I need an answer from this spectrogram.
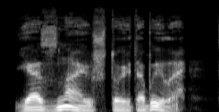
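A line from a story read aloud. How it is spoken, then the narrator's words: Plain. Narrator (Russian): сказал сыщик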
